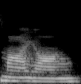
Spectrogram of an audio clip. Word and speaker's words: Myong: And Elizabeth, I said your name wrong. It's Myong.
